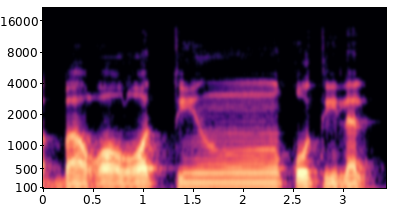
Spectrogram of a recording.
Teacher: نون تنوین کا اخفا ہوگا موٹا ، قاف کو موٹا ادا کریں گے قتل الانسان ما اکفرہ،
